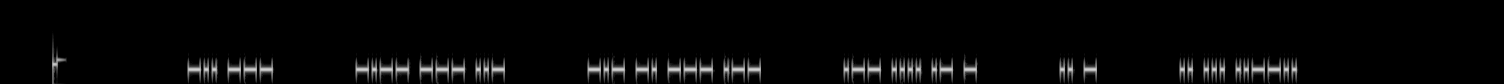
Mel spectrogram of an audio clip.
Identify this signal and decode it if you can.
Morse code, heard as a keyed tone, about 30 wpm, 700 Hz. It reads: DO YOU KNOW WHAT IT IS?
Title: 3x Word-Spacing - Sentences from Top 100 Words - 30wpm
